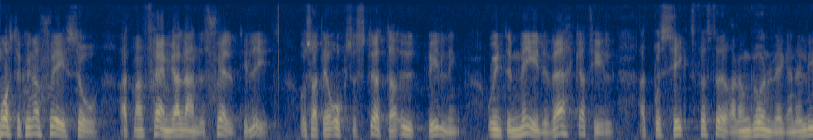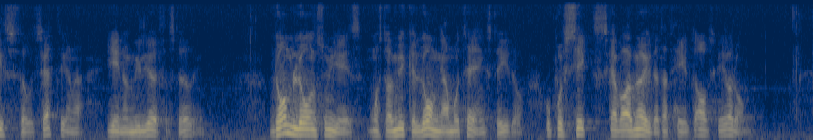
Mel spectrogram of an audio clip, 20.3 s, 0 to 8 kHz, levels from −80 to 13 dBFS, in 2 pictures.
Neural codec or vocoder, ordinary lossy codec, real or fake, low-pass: none; AAC, 32 kbps; real; 7.2 kHz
